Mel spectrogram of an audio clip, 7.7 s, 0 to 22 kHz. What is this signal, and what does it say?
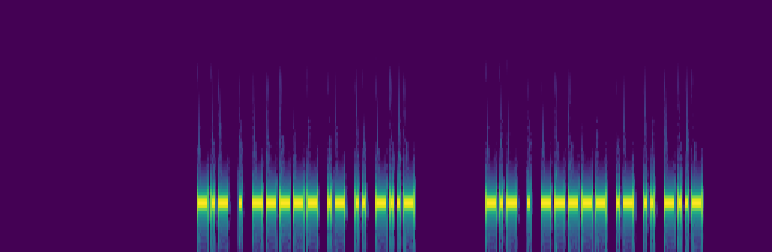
Morse code, heard as a keyed tone, about 36 wpm, 700 Hz. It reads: KE0AIX KE0AIX
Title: USA Call Signs - 6 Characters - Repeated 2x - 35wpm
